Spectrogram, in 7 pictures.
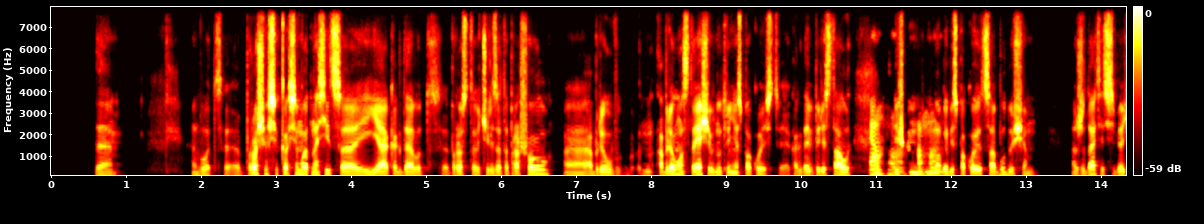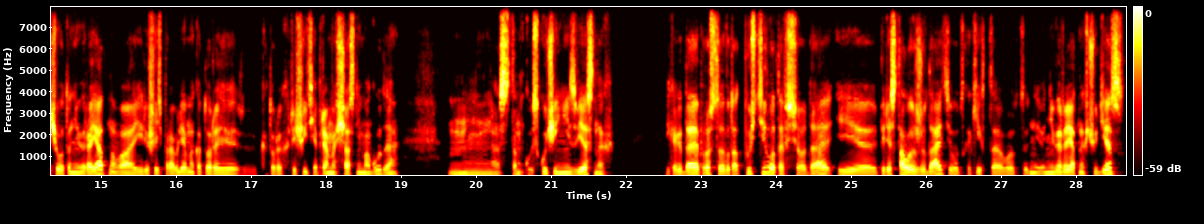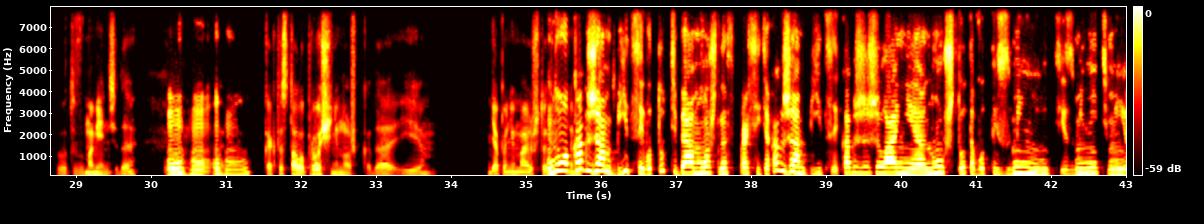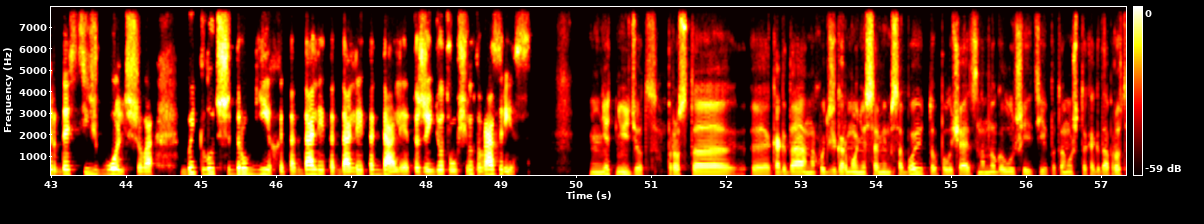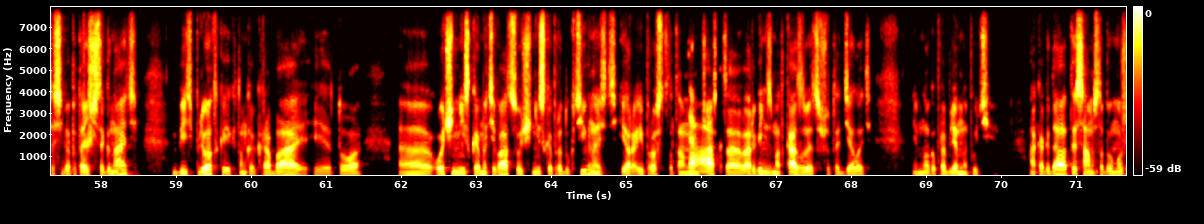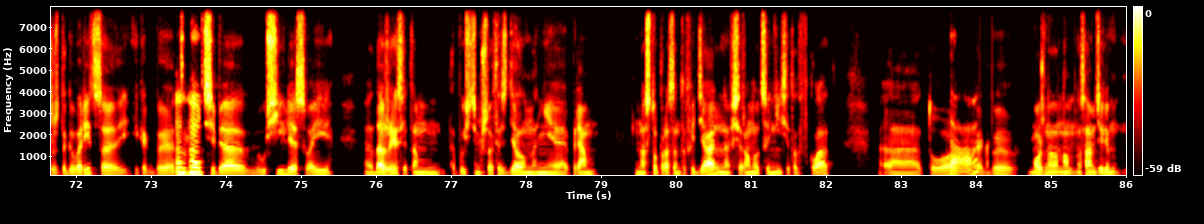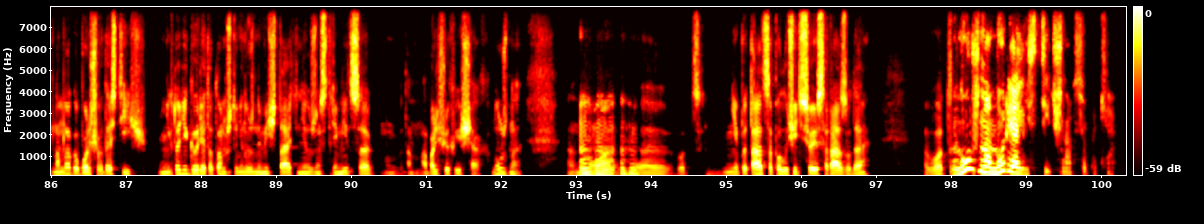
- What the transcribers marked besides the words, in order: tapping; other background noise
- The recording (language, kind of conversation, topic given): Russian, podcast, Какой совет от незнакомого человека ты до сих пор помнишь?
